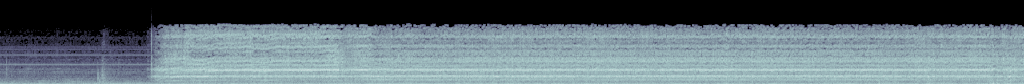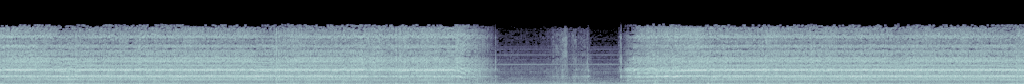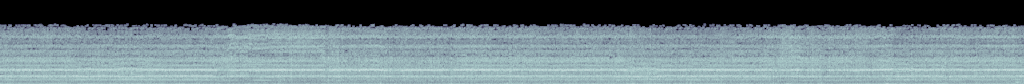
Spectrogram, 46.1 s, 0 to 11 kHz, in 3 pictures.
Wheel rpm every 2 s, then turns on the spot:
0, 100, 160, 160, 160, 160, 160, 160, 160, 160, 160, 50, 60, 160, 160, 160, 160, 160, 160, 160, 160, 160, 160.
none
